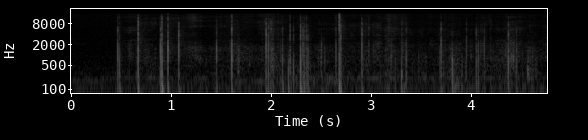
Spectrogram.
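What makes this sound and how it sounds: Long painted nails scratch and tap the surface of an empty, medium oval white plastic paint palette with round and triangular wells, thin and hollow-backed, held upright in front of the mic. The result is a steady run of sharp, bright clicks and crackly scratches that stop short, over a faint low hum.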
